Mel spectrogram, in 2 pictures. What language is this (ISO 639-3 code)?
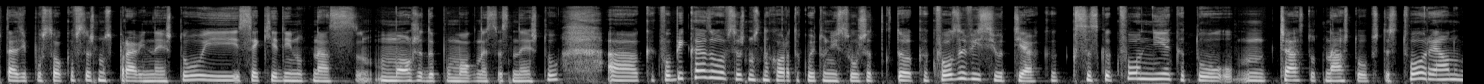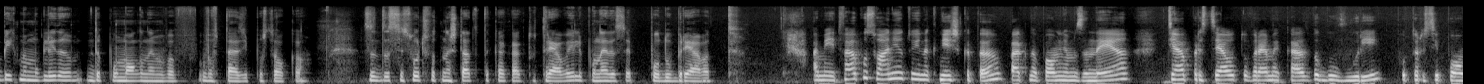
bul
